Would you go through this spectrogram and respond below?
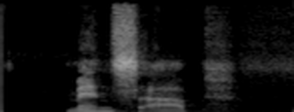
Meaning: ape, any member of the superfamily Hominoidea
- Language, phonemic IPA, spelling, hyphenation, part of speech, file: Dutch, /ˈmɛnsaːp/, mensaap, mens‧aap, noun, Nl-mensaap.ogg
